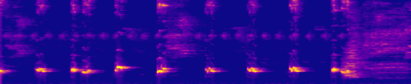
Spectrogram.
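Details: Sooty-headed bulbul in active song, meant to get a quiet bird singing: evenly spaced, mellow slurred chirps, ending in a harsher burst.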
